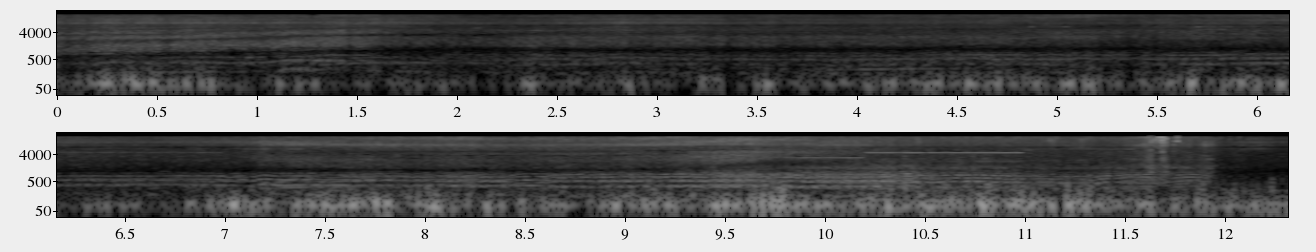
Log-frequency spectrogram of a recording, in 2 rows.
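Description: DJI Mavic 3 quadcopter's propellers buzzing in flight, a wavering hum that grows louder in the second half as the drone is brought down to land. Wind gusts rumble on the microphone throughout.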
